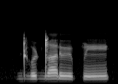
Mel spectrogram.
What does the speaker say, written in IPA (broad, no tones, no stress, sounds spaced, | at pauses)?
ɖʱ ʊ ɖ a ɾ øː p ẽ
